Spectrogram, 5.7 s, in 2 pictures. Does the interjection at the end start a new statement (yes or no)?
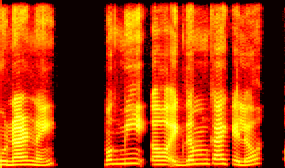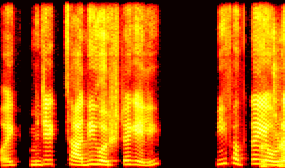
no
